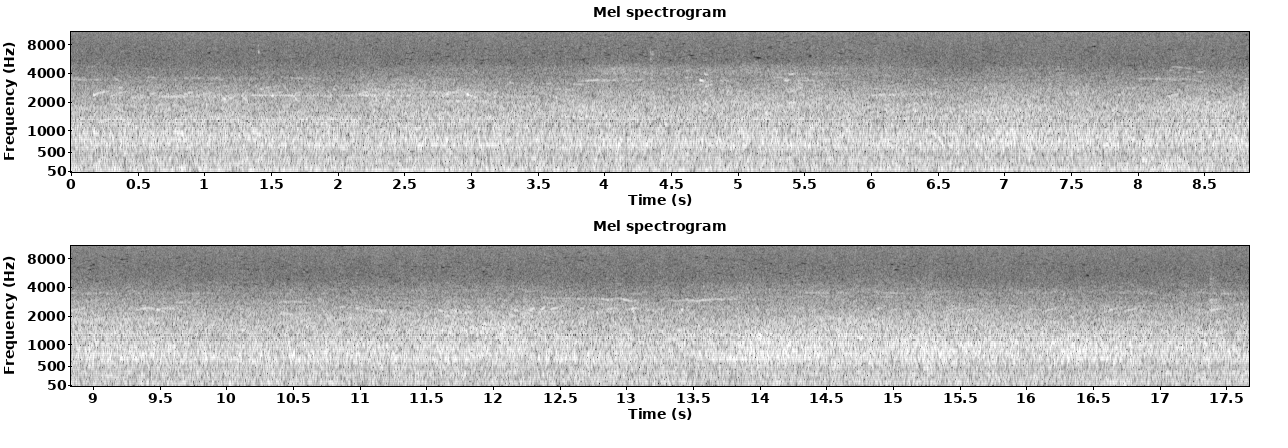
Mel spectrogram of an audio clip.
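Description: Harbour ambience: a steady low rumble of distant road traffic, with a deeper rumble of a distant jet aircraft through the first half that fades after it. Faint high chirps of birds come and go.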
